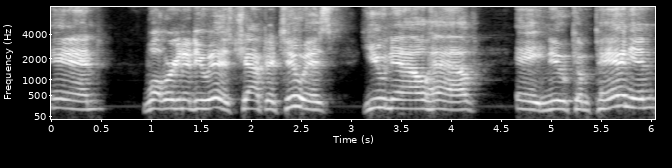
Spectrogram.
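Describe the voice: Against a quiet background, the voice reads aloud plainly with fairly even intonation.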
